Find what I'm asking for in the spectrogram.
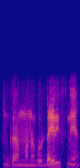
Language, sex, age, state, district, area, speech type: Telugu, male, 18-30, Telangana, Peddapalli, rural, conversation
